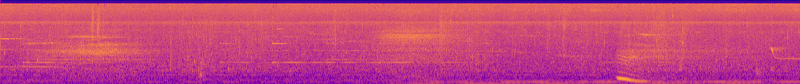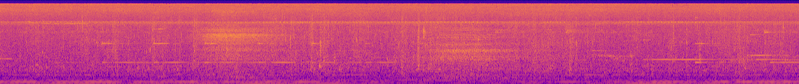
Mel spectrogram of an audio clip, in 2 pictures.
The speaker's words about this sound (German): lönt sich von der sanften Strömung vom Fluss durch Richtung Wald und Richtung Meer treiben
